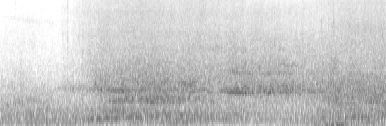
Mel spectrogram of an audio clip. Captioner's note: tires screech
